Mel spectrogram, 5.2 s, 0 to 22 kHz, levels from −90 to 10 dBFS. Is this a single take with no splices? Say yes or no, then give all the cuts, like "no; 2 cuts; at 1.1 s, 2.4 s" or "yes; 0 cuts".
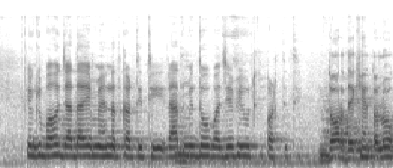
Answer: no; 1 cut; at 4.3 s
